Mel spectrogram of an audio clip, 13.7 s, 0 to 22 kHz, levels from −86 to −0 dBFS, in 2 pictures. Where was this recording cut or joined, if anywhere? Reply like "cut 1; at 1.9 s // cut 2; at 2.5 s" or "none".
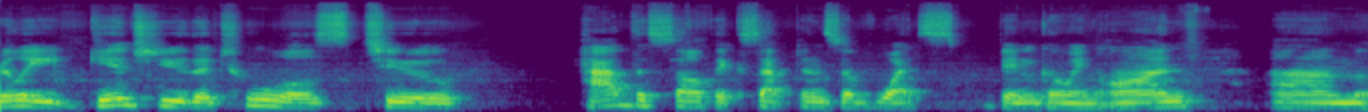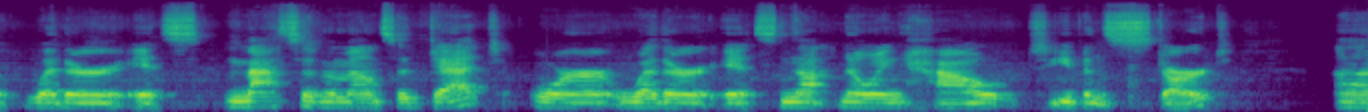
none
